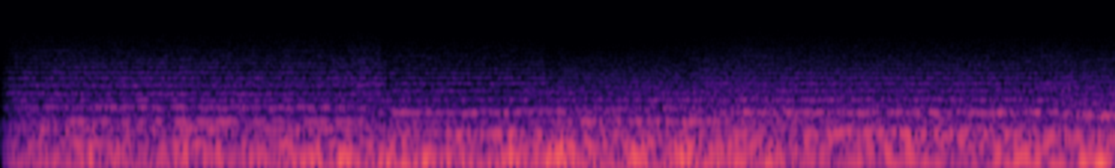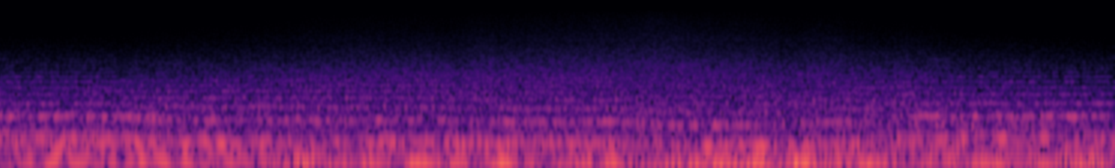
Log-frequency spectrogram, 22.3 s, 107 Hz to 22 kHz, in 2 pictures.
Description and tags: Trancer love
A very euphoric emotional piece. Used Vanguard and some 3xOSC
euphoric, strings, melodic, pad, trance, emotion, saw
